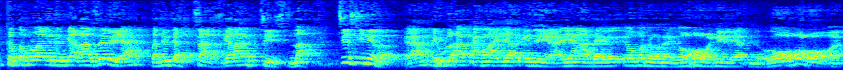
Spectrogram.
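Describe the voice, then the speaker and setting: A bright, high-voiced man leads a storytelling lesson in a chatty, laughing way, his pitch swinging up and down. He stands a little away from the mic, and the room rings with strong echo. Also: brisk, few pauses. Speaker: storytelling teacher. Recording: echoey room from far off.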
